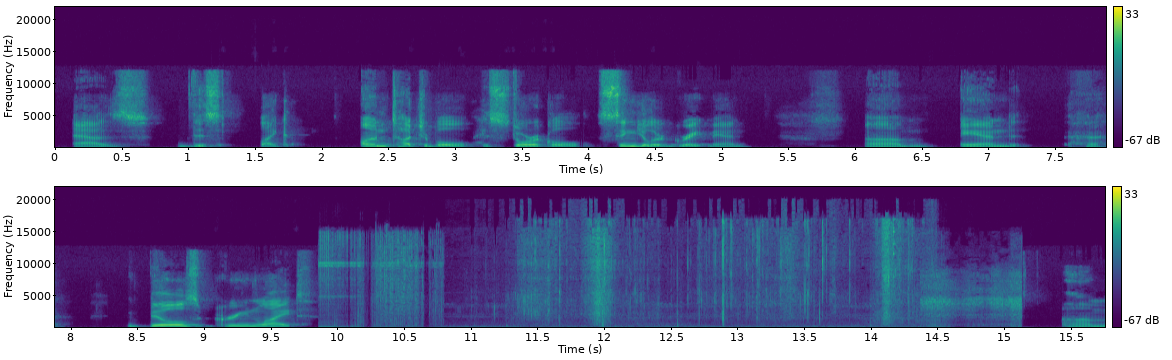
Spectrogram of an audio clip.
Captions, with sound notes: as this, like, untouchable, historical, singular, great man. And (Professor Greenlight chuckles) Bill's green light— (audio glitches) (leaves rustling)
